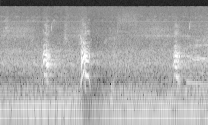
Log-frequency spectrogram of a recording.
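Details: Puppy in bitework training barks and yips in short bursts, three spaced barks, with a man's encouraging speech and a low continuous hum behind.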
